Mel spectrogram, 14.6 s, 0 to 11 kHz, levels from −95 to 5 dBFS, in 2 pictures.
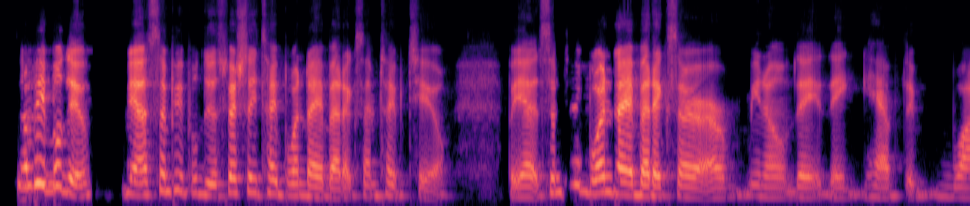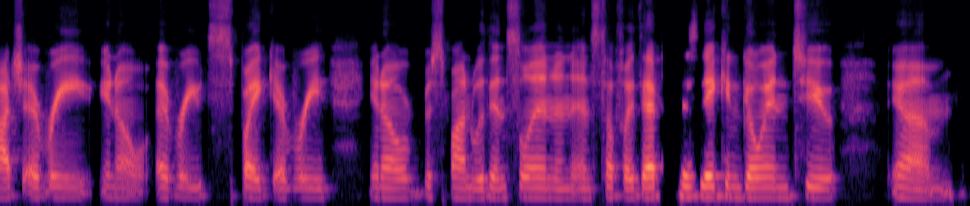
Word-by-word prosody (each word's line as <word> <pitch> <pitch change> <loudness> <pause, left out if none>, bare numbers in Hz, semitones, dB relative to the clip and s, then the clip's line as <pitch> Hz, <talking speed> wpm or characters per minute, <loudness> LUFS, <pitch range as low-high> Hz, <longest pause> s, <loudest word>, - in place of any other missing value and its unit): Some 320 - +1
people 365 -3 +6
do. 185 - +6 0.3
Yeah, 205 -3 +9
some 260 +5 -1
people 240 -4 -5
do, 195 -3 0
especially 235 +5 +3
Type 220 -3 -1
1 195 0 -1
diabetics, 160 +1 +2
I'm 180 +1 -7
Type 190 0 -6
2. - - -6 0.5
But - - -2
yeah, 170 0 +4
some 235 0 -6
Type 365 -3 -8
1 240 +3 +5
diabetics 190 -4 +7
are 165 - +3
are, 160 +1 0
you 180 -1 -7
know, 165 0 -4
they 165 -1 0
they 165 +6 -6
have 185 - -4
to - - -9
b 195 - -21
watch 160 -3 -3
every, 80 - -3
you - - -4
know, - - -9
every - - -5
spike, - - -3
every 155 0 -5 0.3
you 165 - -8
know, 155 -1 -4
respond 160 -2 -6
with 155 - -8
insulin 160 0 -3
and 150 - -8
and 155 0 -7
stuff 160 +1 -10
like 155 0 -4
that 160 0 +3
because 170 -1 -6
they 165 -1 +4
can 170 -2 -7
go 160 -1 -2
into, 160 -1 -2 0.5
um, 230 - -4
165 Hz, 215 wpm, -25 LUFS, 160-195 Hz, 0.5 s, Yeah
